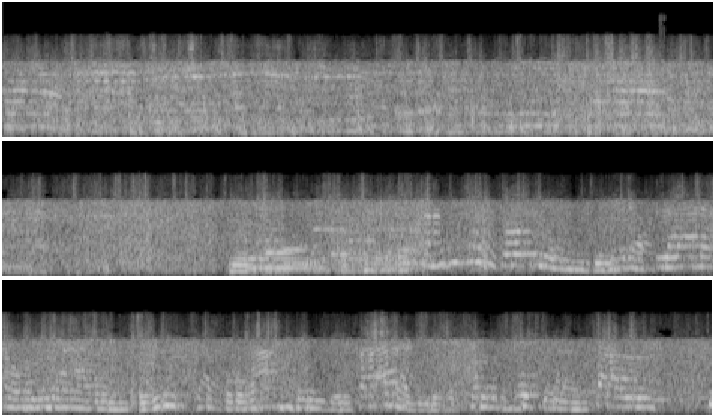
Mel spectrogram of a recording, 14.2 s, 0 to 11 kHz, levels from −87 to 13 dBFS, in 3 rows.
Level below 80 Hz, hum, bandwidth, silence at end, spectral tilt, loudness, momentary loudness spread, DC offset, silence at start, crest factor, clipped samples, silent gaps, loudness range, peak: -54 dBFS; none; 5 kHz; 0 s; -9 dB/octave; -18 LUFS; 5 LU; under 0.1%; 0 s; 16 dB; under 0.1%; none; 1 LU; -2 dBFS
